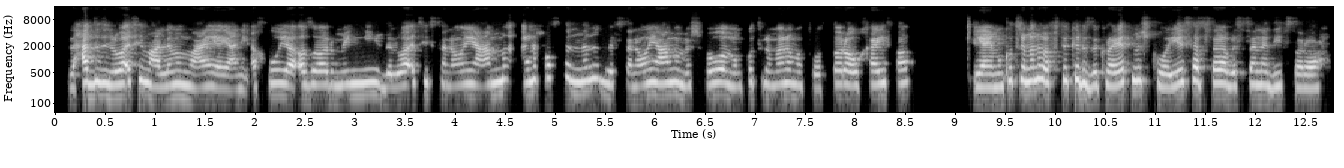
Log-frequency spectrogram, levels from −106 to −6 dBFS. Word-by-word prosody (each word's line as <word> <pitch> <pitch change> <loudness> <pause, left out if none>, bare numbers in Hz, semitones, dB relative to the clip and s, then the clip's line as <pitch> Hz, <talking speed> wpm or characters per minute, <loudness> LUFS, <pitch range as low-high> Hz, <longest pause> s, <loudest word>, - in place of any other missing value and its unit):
لحد 300 - +6
دلوقتي 290 +3 +3
معلِّمة 255 +1 +1
معايا. 235 -2 0
يعني 210 -1 -2
أخويا 285 +4 -1
أصغر 270 0 -1
منِّي 285 +1 -1
دلوقتي 265 +4 +1
في 295 - -26
ثانوية 265 +1 -3
عامة، 280 +6 +1 0.2
أنا 330 +4 +2
حاسة 375 +1 -2
إن 310 - +2
أنا 360 +3 0
اللي 270 -3 -2
في 270 - -29
ثانوية 260 +4 0
عامة، 290 +1 +3
مش 260 0 -7
هو، 300 +2 +3
من 245 -2 -7
كُتر 295 -1 -9
ما 275 - -2
أنا 290 - 0
متوترة 265 +1 -2
وخايفة. 280 +2 -1 0.7
يعني 235 0 +4
من 240 - -3
كُتر 330 0 -1
ما 325 - +4
أنا 360 - +4
بافتكر 325 +3 +1
ذكريات 260 +3 +1
مش 330 0 0
كويِسة 275 +6 +2
بسبب 290 -5 +2
السنة 265 +1 -2
دي 245 +2 -3
بصراحة. 225 -1 0
275 Hz, 190 wpm, -24 LUFS, 255-300 Hz, 0.7 s, لحد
